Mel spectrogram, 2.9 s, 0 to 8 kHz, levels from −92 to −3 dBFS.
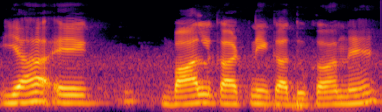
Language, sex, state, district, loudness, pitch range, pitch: Hindi, male, Bihar, Katihar, -16 LUFS, 145-175 Hz, 155 Hz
